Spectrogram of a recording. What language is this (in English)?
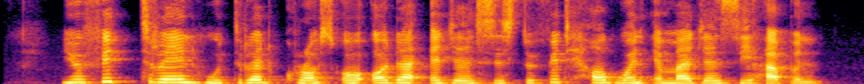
Nigerian Pidgin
